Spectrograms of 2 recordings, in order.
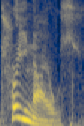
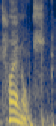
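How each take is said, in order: First: It is said fully as two clear words. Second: It is said clipped as one short word. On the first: The speaker calls it right. "the shipbuilders call them tree nails" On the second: The speaker calls it wrong. "we don't pronounce that properly, we call them trennels"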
